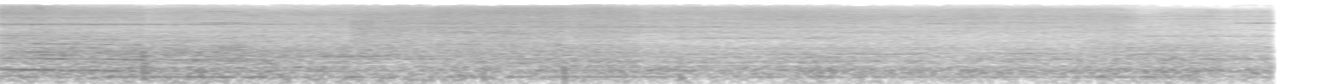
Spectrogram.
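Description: South West Trains electric multiple-unit train running past along the rails and away, a steady rumble of wheels on track that slowly gets quieter. It cuts off suddenly near the end.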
